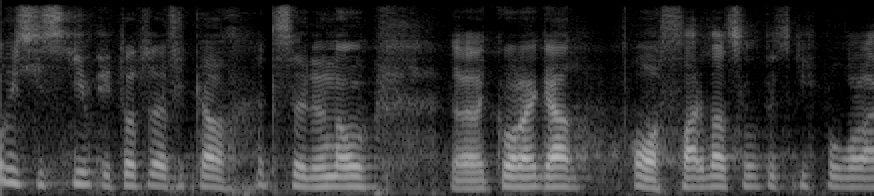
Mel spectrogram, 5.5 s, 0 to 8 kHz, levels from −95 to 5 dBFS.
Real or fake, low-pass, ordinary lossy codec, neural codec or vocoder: fake; 7.2 kHz; AAC, 48 kbps; codec, 16 kHz, 1 kbps, FunCodec, trained on Chinese and English, 50 frames a second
